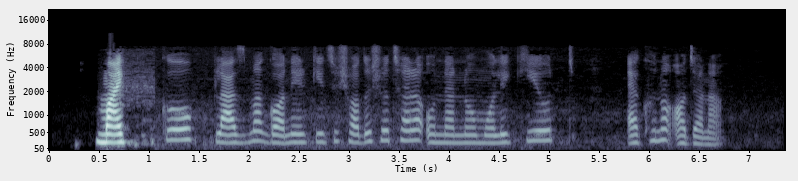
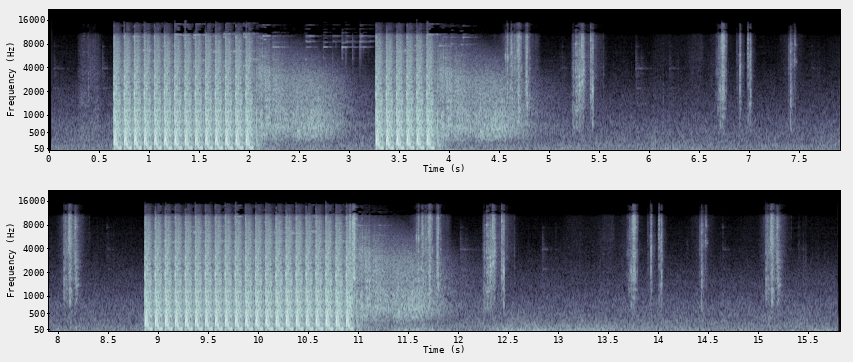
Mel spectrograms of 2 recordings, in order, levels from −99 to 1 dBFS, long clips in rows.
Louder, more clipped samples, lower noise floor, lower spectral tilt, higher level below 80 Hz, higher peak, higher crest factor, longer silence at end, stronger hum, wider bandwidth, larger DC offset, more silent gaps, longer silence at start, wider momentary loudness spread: second, -24 LUFS vs -15 LUFS; neither; first, -72 dBFS vs -44 dBFS; about the same, -4.5 dB/octave vs -3.5 dB/octave; second, -72 dBFS vs -32 dBFS; about the same, 0 dBFS vs 0 dBFS; first, 26 dB vs 16 dB; first, 0.65 s vs 0.2 s; neither; second, 7.8 kHz vs 15.5 kHz; neither; neither; second, 0.5 s vs 0.65 s; about the same, 23 LU vs 22 LU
